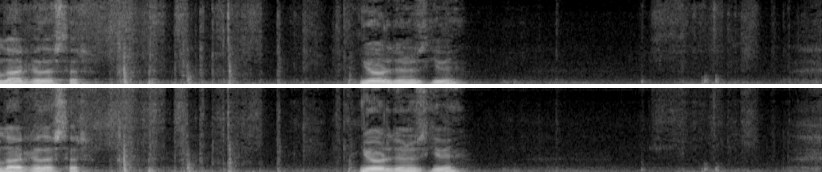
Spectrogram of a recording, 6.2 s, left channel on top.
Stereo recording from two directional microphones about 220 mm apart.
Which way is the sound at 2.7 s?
35° right (ahead or behind).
